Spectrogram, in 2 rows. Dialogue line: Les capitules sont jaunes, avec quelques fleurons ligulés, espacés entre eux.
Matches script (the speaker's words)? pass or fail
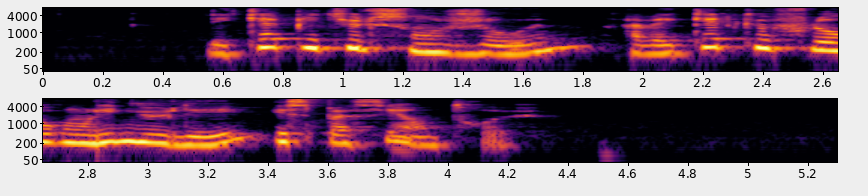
pass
